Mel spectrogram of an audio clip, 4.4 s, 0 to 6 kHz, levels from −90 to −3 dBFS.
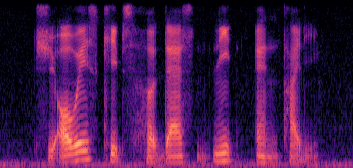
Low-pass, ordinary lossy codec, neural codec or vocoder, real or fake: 5.4 kHz; Opus, 32 kbps; none; real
